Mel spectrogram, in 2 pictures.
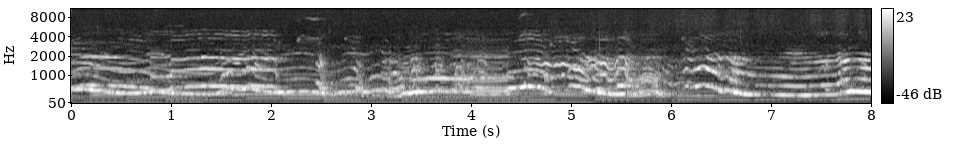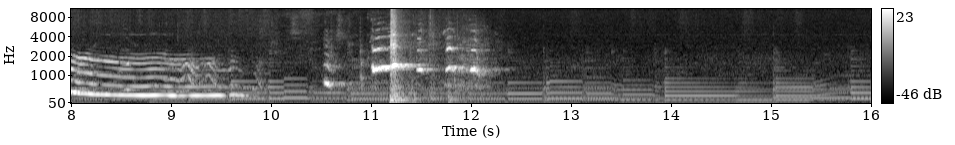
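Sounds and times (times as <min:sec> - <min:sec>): wolves howling: 0:00.0 - 0:12.5.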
